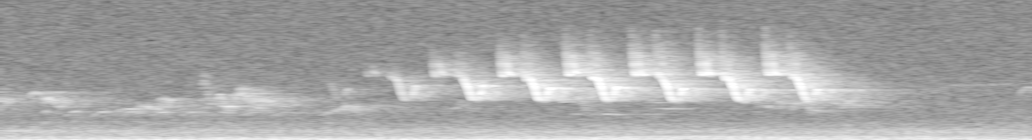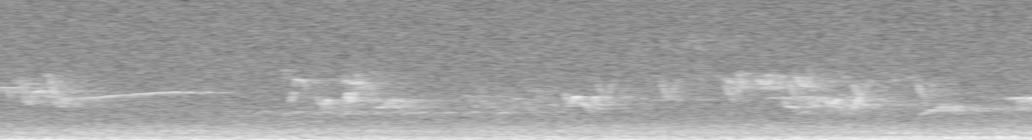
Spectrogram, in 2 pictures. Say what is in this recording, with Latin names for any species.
Piranga olivacea, Vireo olivaceus, Seiurus aurocapilla, Contopus virens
